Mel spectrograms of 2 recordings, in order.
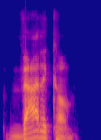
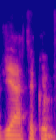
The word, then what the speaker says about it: Viaticum: So whichever way you want to say that, the Latin would be closer to the last one, Viaticum.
